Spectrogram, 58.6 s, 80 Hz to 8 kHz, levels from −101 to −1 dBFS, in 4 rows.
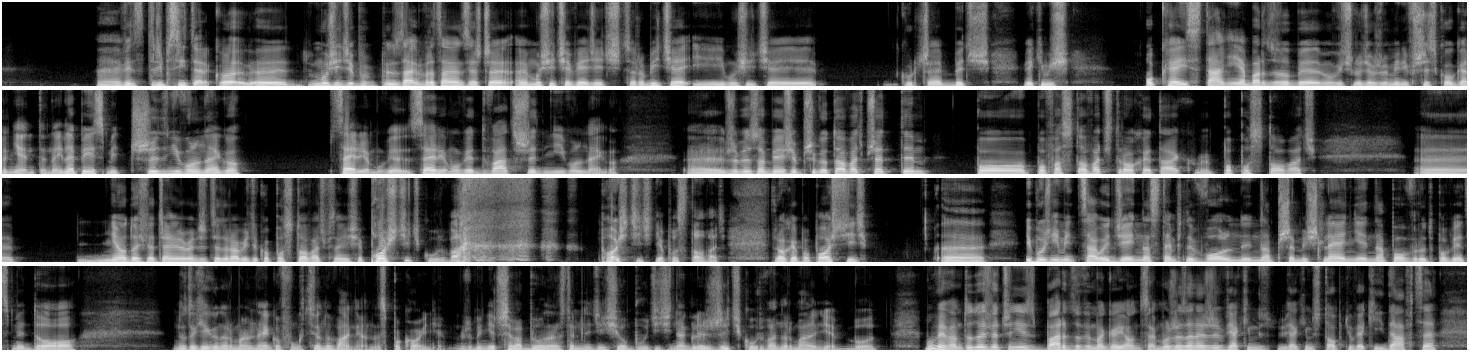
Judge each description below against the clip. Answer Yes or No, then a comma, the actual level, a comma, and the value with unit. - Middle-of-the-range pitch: Yes, medium, 145 Hz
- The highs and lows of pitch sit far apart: No, average, 3.7 semitones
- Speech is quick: No, average, 125 wpm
